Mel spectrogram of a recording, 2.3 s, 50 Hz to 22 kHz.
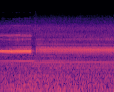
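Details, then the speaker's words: Lead-acid battery being restored, powering an inverter running a fan, with voltage dropping from 11 to just under 10 volts. A continuous high-pitched buzz dips briefly, then holds under load as the inverter slows; a low-battery alarm. "Hooked up to the inverter, I have this old piece of shit fan, which I'm going to turn on right now. And you can hear the inverter motor slowing down, plus an alarm going off."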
